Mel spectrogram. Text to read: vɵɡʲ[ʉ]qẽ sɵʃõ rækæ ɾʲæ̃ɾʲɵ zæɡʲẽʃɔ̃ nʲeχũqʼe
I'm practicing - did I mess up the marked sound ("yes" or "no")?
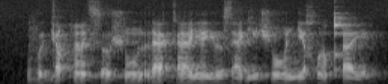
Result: yes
